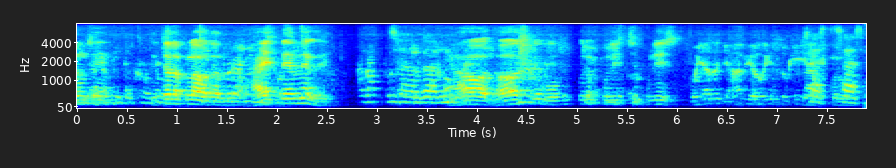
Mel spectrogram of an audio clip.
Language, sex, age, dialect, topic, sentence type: Marathi, male, 46-50, Varhadi, banking, question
